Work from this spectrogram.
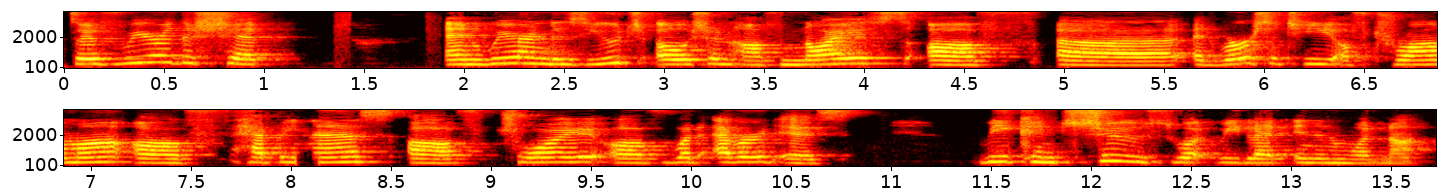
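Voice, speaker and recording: High-voiced woman, earnest interview guest. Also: steady tone, measured pace, bright, forceful tone. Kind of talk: conversational interview.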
